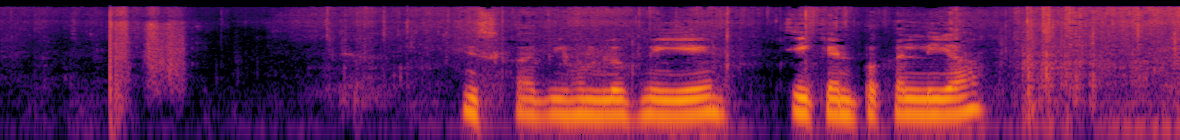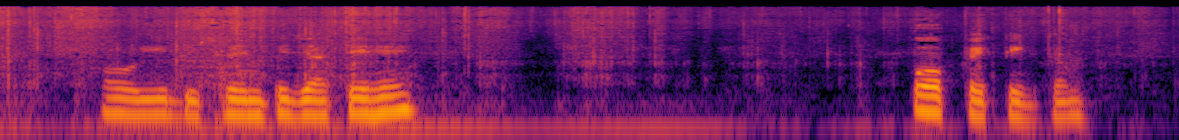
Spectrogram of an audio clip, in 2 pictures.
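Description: A plastic bag crinkles and rustles as hands handle it.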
